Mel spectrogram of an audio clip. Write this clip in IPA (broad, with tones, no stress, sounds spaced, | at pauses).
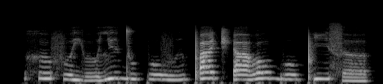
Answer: x ɵ˦ f ɵ˧ j ɵ˨ ʊ̯ lʲ ɨ˦ d u˧ p o˧ v ɨ˨˦ pʼ a˦ t͡ʃʼ a˧ lˠ o˦ b o˧ pʼ i˦ s ɐ˨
